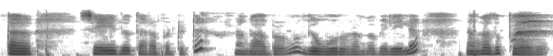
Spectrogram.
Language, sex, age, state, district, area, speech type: Tamil, female, 18-30, Tamil Nadu, Kallakurichi, rural, spontaneous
